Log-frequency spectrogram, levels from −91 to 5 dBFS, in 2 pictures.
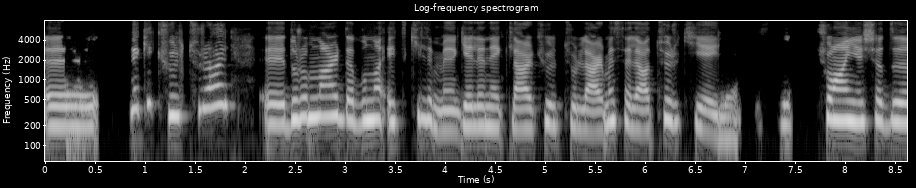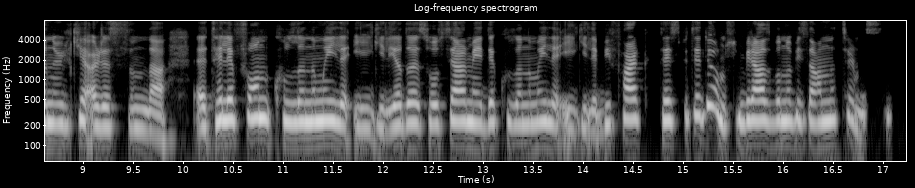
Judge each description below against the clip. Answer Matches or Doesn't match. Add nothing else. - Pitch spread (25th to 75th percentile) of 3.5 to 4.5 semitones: Matches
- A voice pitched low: Doesn't match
